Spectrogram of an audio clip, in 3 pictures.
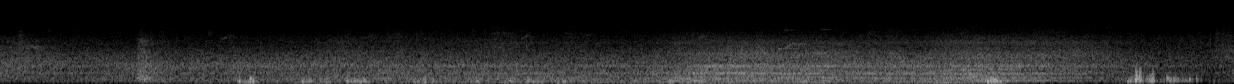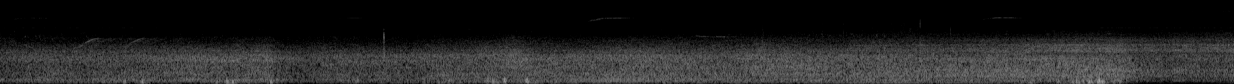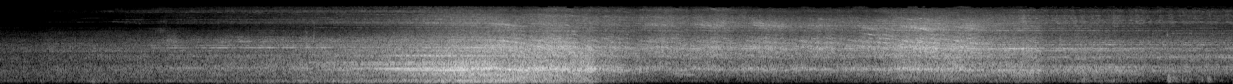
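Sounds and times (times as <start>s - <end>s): train passing at speed: 0.0s - 11.6s, 20.0s - 37.0s.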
